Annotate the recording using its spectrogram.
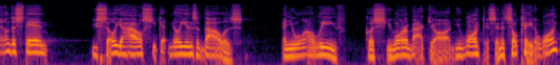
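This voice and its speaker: In a Brooklyn accent, a man talks at a moderate pace, the sound dry and close with no echo. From Brooklyn, New York (Bensonhurst/Gravesend). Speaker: actor and director. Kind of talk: casual interview chat. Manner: animated, repetitive stammering.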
